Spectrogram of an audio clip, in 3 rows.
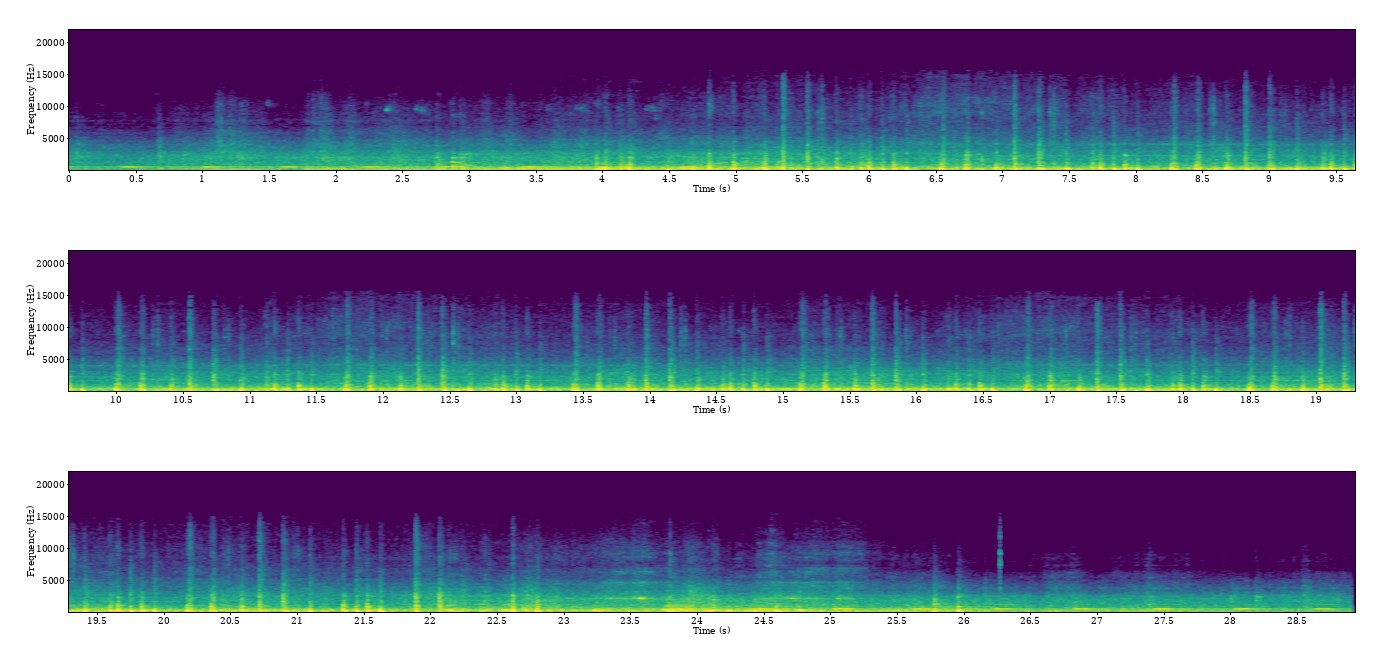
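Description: Seibu 40000 series electric train running past, its wheels clicking rapidly over the rail joints above a steady rumble. The sound builds over the first few seconds and eases off near the end.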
